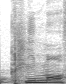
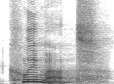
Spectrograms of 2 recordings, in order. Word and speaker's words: climate: Mais il faut que tu entendes ce mot prononcé en anglais et que tu te focalises sur le son que CLI, le I va se prononcer I, climate climate et non pas climat, mais climate. Et même le E, en fait, ne se prononce pas en anglais. Mais il existe. Et d'ailleurs, il existe pour faire ce I long, ce I long en anglais.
